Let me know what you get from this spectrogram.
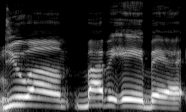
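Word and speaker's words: Hebert: Do um Bobby Abea. H E B E R T. Yes. The H is silent. It's French.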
